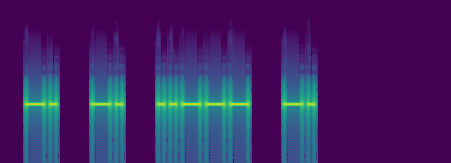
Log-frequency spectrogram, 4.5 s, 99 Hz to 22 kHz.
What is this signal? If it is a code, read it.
Morse code, heard as a keyed tone, about 20 wpm, spaced as for 15 wpm, 700 Hz. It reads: NN2N
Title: 082 Lesson 14g - Number 2 - Call Signs 20wpm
